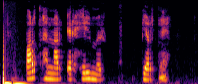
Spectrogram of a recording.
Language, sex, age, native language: Icelandic, female, 10, Icelandic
